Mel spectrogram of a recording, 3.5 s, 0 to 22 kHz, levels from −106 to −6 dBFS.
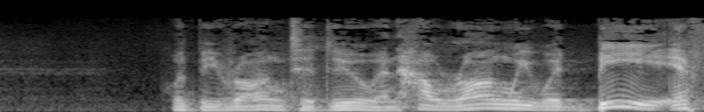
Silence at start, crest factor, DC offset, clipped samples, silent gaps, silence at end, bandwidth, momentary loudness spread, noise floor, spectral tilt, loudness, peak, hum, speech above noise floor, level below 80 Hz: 0.85 s; 18 dB; under 0.1%; under 0.1%; none; 0 s; 11.5 kHz; 7 LU; -68 dBFS; -6.5 dB/octave; -28 LUFS; -10 dBFS; none; 41 dB; -56 dBFS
